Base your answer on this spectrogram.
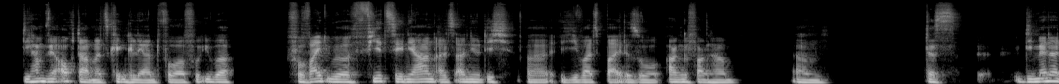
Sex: male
